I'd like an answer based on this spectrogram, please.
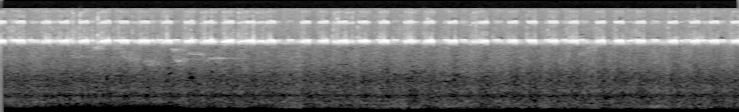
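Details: A flowery meadow full of grasshoppers making an unbroken, shrill, buzzing trill with a rapid rhythmic pulse, over a faint high overtone; a few soft, brief descending chirps come from elsewhere early on.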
